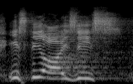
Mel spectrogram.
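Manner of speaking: a hint of a Birmingham neighbor saying "isis"; Birmingham accent. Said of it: "That's how she spells it".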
